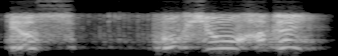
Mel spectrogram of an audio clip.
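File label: bomb success mood low, speech japanese; War Thunder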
